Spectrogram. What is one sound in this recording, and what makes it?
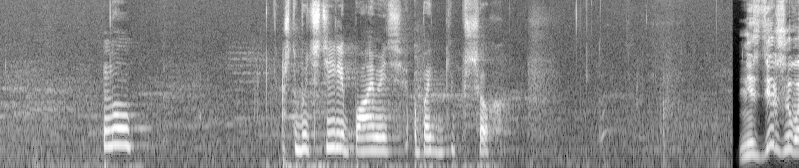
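A young woman speaks tearfully and close by, her voice trembling.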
